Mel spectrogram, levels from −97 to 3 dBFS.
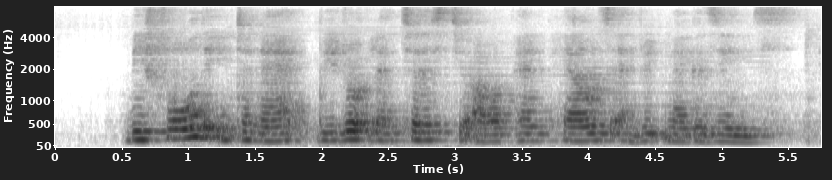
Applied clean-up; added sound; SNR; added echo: neural separator model SepFormer DNS4.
